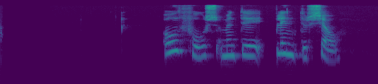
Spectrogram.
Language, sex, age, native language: Icelandic, female, 40-49, Icelandic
